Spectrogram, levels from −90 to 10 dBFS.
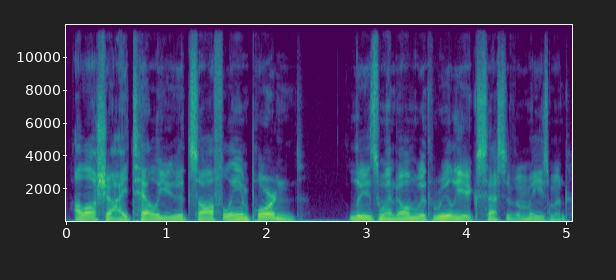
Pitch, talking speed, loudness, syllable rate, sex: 105 Hz, 165 wpm, -15 LUFS, 6.1 syllables/s, male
